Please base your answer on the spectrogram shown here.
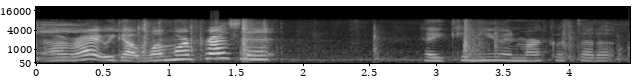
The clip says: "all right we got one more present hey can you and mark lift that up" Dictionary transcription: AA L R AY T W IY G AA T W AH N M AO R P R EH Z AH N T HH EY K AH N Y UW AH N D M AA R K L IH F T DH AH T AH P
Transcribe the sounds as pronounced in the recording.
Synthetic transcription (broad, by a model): AA L R AY T W IY G AA T W AH N M AO R P R EH Z AH N T HH EY K AH N Y UW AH N M AA R K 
